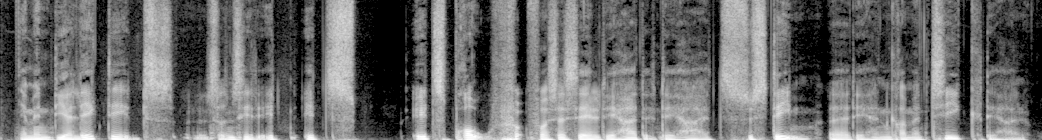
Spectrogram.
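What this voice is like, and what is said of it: Danish spoken with German accent. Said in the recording (Danish): “jeg taler med, med tysk accent, det vil sige, at jeg udtaler øh, dansk ord som en, som en tysker.”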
